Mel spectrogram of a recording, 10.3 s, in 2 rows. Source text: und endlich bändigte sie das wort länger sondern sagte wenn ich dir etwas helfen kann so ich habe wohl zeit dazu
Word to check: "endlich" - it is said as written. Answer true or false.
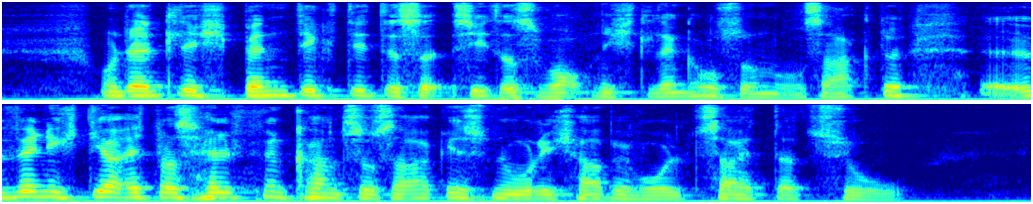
true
